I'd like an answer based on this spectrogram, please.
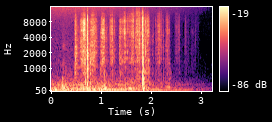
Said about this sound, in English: Cut out the shape. Can I please use the scissors?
